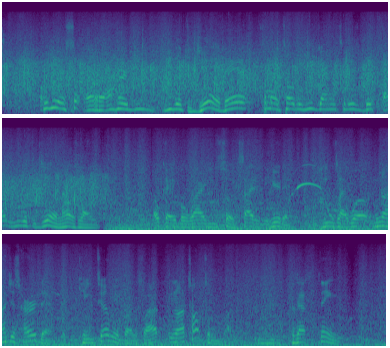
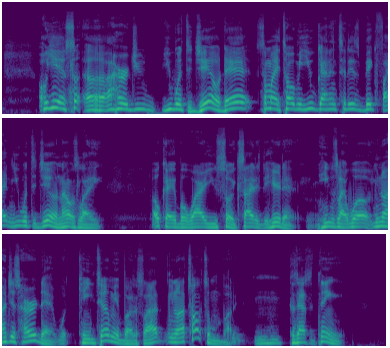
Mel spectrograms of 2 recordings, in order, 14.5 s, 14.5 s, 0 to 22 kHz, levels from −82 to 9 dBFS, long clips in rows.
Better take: second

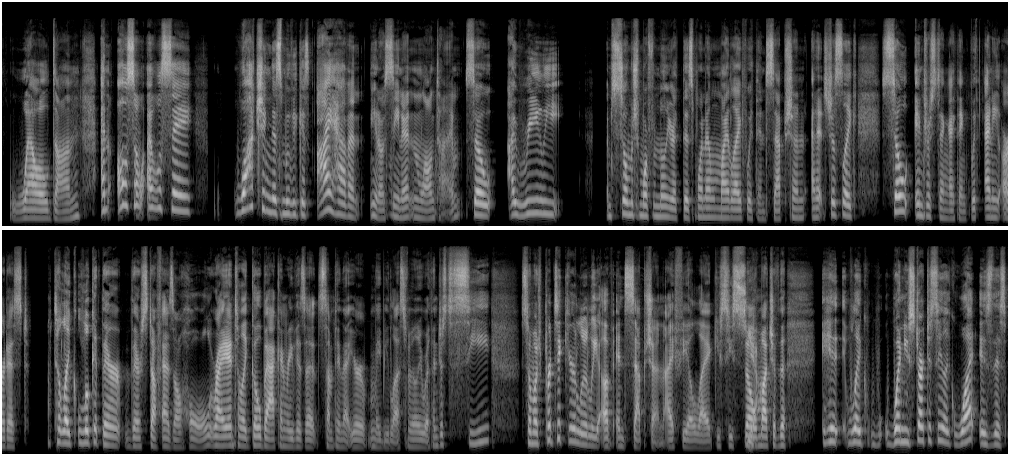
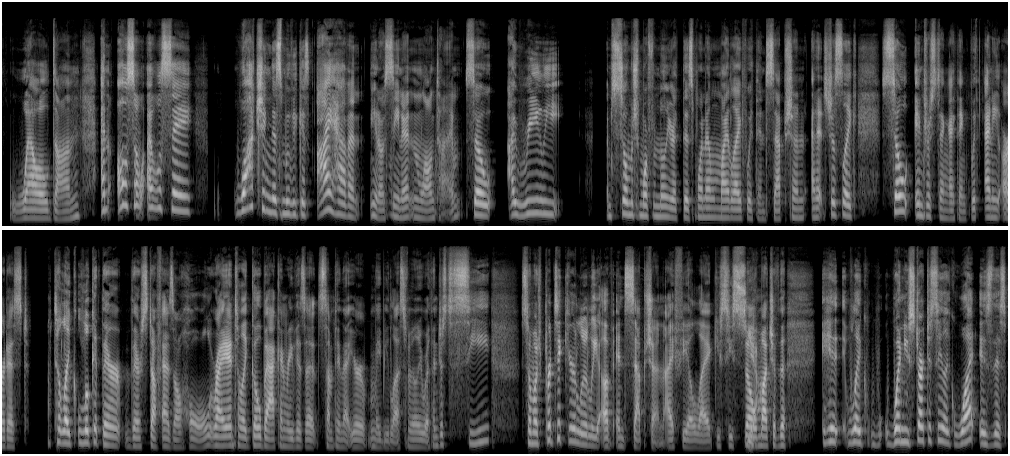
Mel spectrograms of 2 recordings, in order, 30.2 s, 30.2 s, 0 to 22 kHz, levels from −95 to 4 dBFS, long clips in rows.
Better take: neither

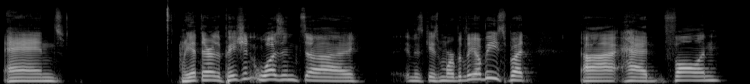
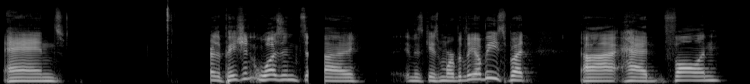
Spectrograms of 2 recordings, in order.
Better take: first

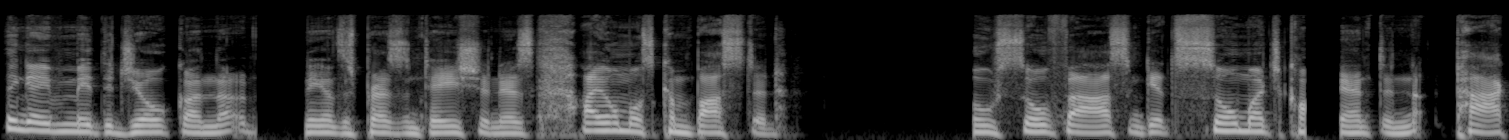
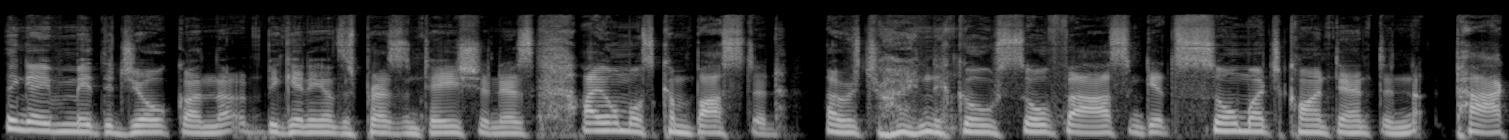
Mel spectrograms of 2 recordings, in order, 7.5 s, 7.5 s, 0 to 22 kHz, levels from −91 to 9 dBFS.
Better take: second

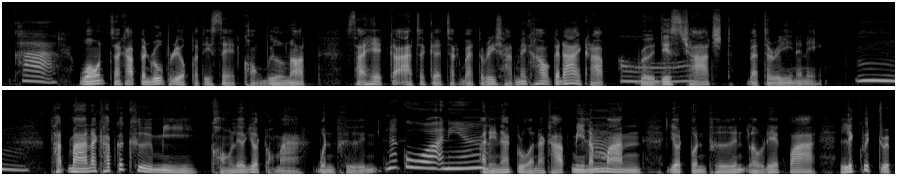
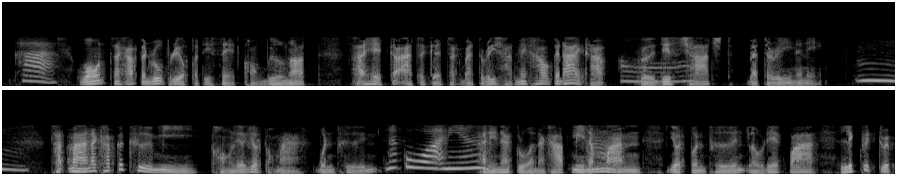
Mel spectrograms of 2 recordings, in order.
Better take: first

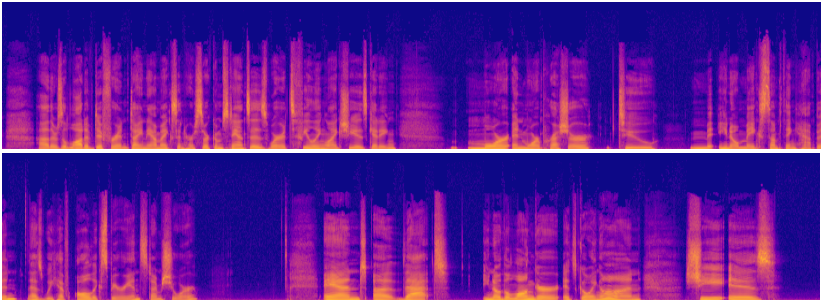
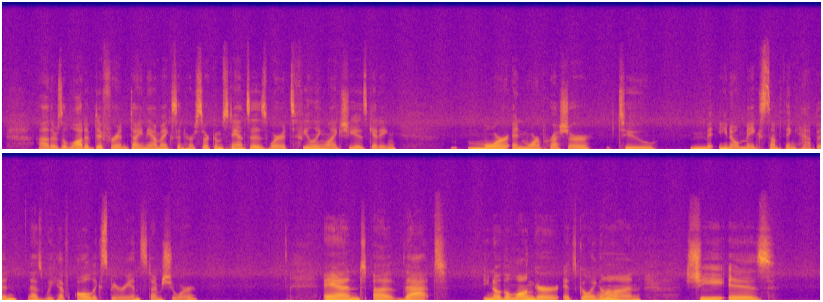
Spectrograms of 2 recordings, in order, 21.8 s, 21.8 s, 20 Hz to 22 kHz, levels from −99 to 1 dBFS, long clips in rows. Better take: first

